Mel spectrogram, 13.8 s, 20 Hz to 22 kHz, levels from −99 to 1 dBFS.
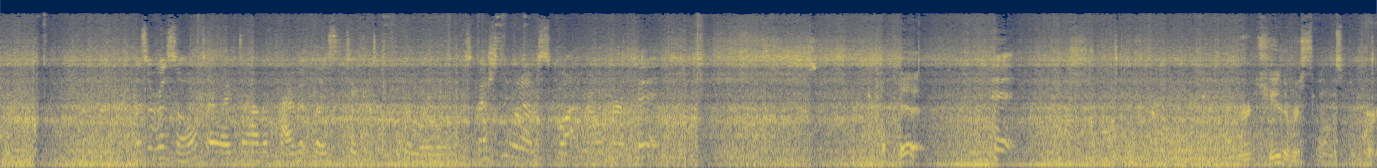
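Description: Gain pumping runs through the whole clip, with the gain swinging around 15 dB. The likely cause is excessive input gain driving a fast limiter. Unlike a noise gate, the gaps get louder rather than silent.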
